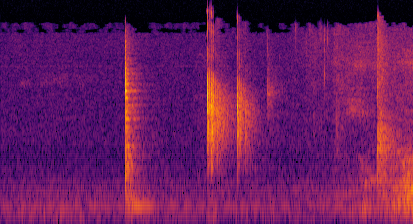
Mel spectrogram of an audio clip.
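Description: A snooker cue tip strikes the cue ball about a second in. About a second later comes a quick cluster of sharp clicks as the cue ball hits the red pack and the balls knock into each other, with one more click near the end. The audience murmur starts to rise just as the last click sounds.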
